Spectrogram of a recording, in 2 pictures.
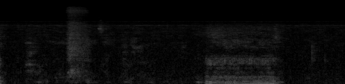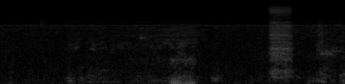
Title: Snoring saint bernard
